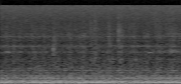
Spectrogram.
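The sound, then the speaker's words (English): A steady, deep rumble of a train rolling along the rails in Italy, recorded with the microphone by the window inside a train compartment, continuous and fairly even in loudness with no voices. “I love that sound of a train, that chugga-chugga sound.”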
